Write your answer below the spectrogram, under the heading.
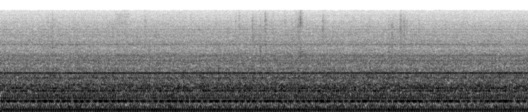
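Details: Steady indoor mechanical hum with low droning tones and faint clicks, no animal calls.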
